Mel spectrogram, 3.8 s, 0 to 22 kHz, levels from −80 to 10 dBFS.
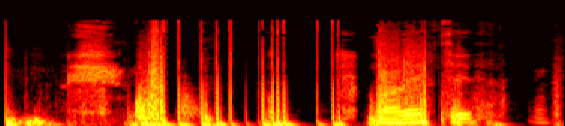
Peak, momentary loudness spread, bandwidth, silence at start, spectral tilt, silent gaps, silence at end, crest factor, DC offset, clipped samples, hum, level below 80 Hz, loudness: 0 dBFS; 12 LU; 11.5 kHz; 0.05 s; -7.5 dB/octave; none; 0.05 s; 12 dB; under 0.1%; under 0.1%; none; -20 dBFS; -13 LUFS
